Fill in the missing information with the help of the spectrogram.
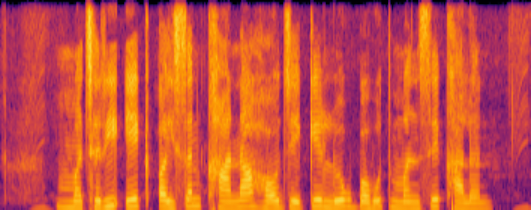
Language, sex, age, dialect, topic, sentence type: Bhojpuri, female, 18-24, Western, agriculture, statement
